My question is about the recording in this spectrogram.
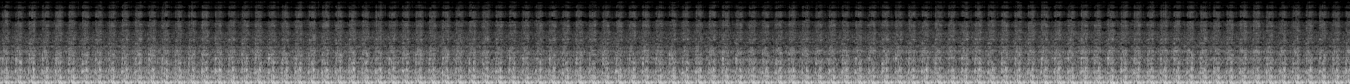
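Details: Track Marshall 90 diesel, first start, cracked engine block: loping, uneven idle with two to three stumbles a second; engine misfire.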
